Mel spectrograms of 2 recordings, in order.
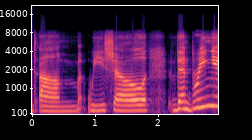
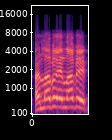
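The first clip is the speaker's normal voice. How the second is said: higher and louder, bursting with enthusiasm; real delight, repeated with rising excitement; excited gushing; 8 semitones higher, 6 dB louder, faster than usual. Real, not acted. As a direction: gush about the book you love. Host gushing over the book.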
